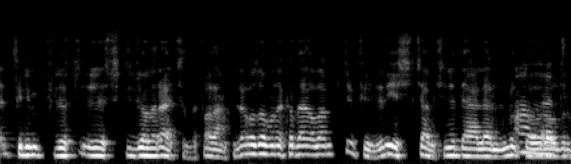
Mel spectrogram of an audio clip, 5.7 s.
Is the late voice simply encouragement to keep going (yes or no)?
no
